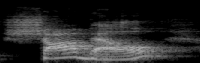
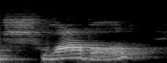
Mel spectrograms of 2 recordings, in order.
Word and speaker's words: Schabel: My friend Dan did it as well, because a lot of people will mispronounce his last name, which is Schabel. A lot of people will call him Schwabel, which is not correct.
